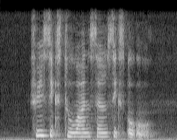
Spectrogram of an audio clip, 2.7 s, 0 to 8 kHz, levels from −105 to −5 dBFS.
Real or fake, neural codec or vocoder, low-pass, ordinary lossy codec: fake; vocoder, 44.1 kHz, 128 mel bands, Pupu-Vocoder; 7.2 kHz; none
